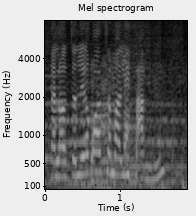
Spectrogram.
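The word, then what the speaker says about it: Samaritaine: มัน ออก เสียง ว่า อะไร นะ เธอ สมารีเทน นั่น แหละ แต่ เรา จะ เรียก ว่า สมาริัน มัน เป็น เหมือน ห้าง เก่า แก่ ของ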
